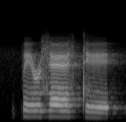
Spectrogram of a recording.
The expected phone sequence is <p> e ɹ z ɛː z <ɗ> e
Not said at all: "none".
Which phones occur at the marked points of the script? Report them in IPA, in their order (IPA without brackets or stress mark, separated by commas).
p, t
